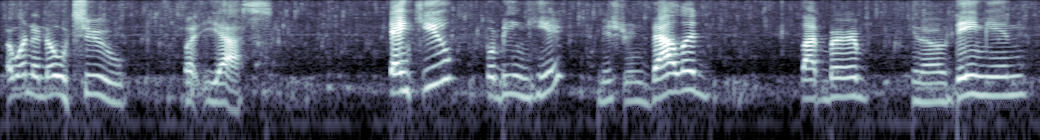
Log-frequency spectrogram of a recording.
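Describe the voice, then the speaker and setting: A woman game streamer chatting casually to her viewers in a rambling, halting way, full of filler words. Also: on the high side, animated, a bit bright, slight background noise. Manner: rambling, halting, punctuated with "like" and "you know". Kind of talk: casual livestream chat to viewers.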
